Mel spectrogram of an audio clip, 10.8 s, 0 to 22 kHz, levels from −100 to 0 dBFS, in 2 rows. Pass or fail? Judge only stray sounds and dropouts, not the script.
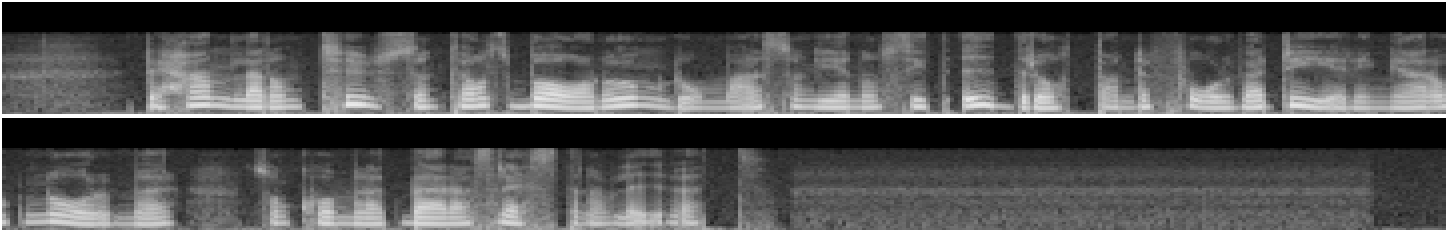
pass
